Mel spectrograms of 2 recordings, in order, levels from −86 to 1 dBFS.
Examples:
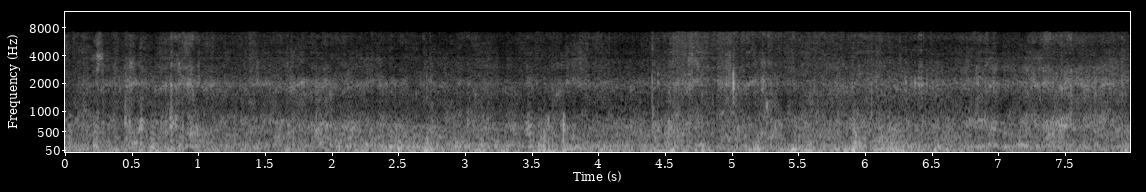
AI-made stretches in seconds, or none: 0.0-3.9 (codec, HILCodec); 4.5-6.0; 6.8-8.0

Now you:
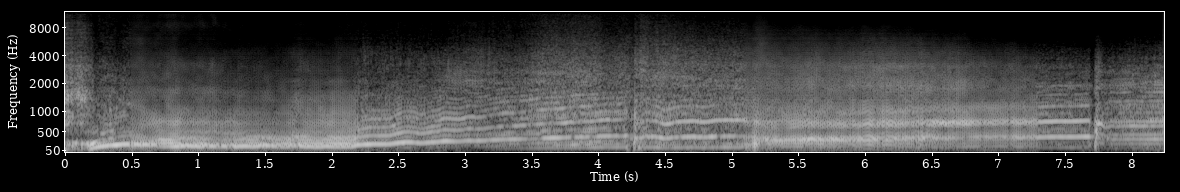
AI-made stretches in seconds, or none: 0.5-2.2 (vocoder, Vocos); 5.1-7.3

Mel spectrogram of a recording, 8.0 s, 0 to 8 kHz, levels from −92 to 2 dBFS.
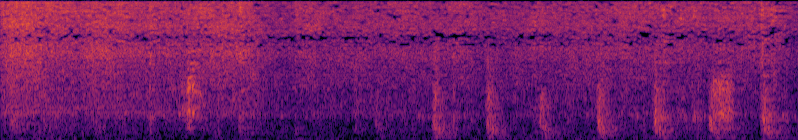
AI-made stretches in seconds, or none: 0.0-8.0 (vocoder, Vocos)

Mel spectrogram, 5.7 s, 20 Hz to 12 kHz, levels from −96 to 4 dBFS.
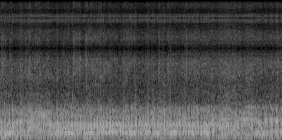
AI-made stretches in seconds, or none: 1.6-2.7 (codec, HILCodec)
